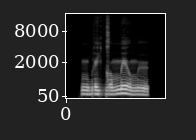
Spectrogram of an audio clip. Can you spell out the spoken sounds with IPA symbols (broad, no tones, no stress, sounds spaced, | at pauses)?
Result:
m b e j ɡ o m e ʊ̯ m ʉ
